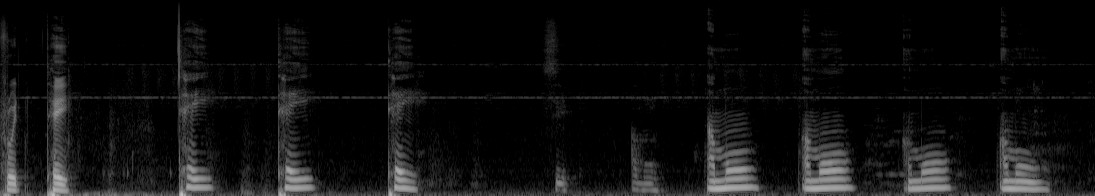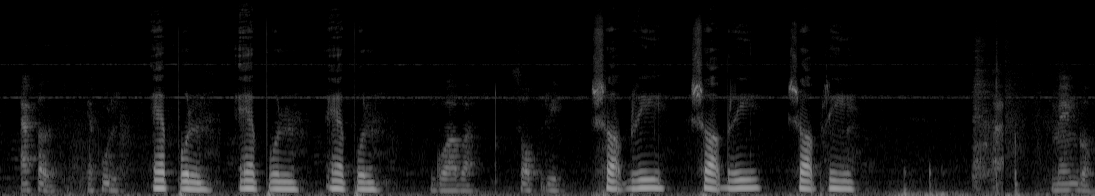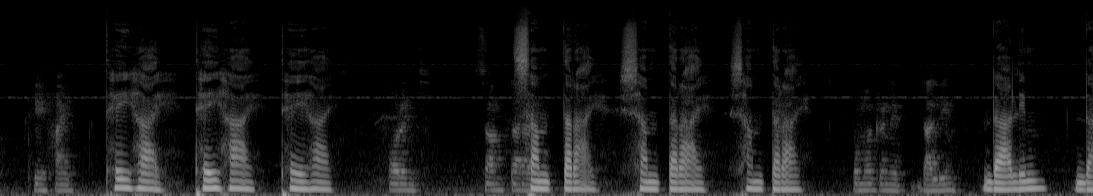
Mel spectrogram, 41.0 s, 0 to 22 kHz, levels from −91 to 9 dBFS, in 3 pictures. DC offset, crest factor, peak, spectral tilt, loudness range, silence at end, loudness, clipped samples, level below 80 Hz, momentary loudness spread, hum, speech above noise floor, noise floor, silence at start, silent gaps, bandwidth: under 0.1%; 24 dB; -12 dBFS; -7.5 dB/octave; 11 LU; 0 s; -35 LUFS; under 0.1%; -48 dBFS; 22 LU; none; 32 dB; -66 dBFS; 0 s; none; 13.5 kHz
